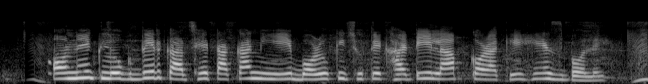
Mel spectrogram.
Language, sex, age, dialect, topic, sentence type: Bengali, female, 18-24, Standard Colloquial, banking, statement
